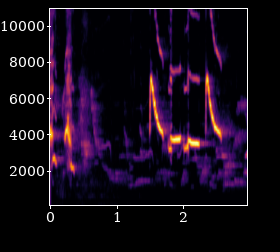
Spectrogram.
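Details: Oriental magpie-robin song as a lure; after a quiet pause, a loud downward-swept whistle is followed by steady tones and another falling sweep.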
